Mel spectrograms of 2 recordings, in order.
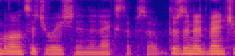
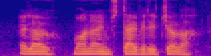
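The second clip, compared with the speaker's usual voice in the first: put-on thick Cockney accent. Discussing an actor from Hackney, doing David Ajala's thick Cockney accent. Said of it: "he has a very thick Cockney accent".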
